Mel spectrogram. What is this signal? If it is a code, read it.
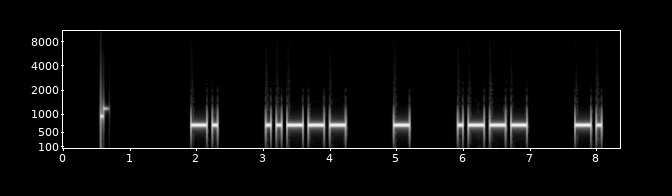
Morse code, heard as a keyed tone, about 15 wpm, spaced as for 9 wpm, 700 Hz. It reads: N2TJN
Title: USA Call Signs - 3x Character Spacing - 15wpm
